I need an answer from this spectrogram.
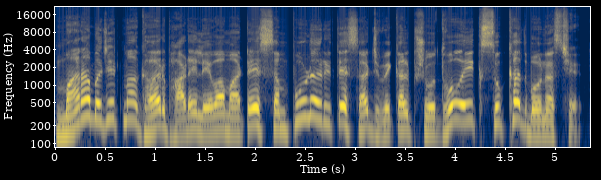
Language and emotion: Gujarati, surprised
